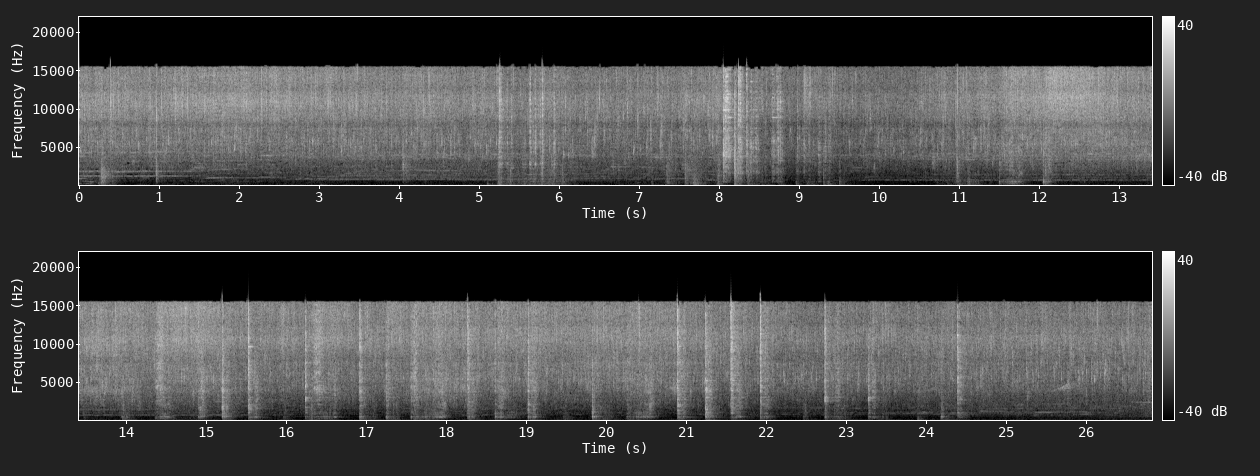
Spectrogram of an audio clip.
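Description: Chopped onions and garlic sizzling in hot oil in a metal wok, stirred with a metal spoon that scrapes and clicks against the pan. The scraping clicks come thick and fast in the second half.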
